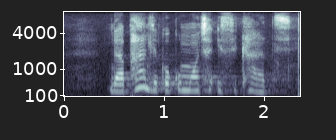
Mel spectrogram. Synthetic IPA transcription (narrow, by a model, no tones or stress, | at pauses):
ŋɡʱapʰand͡ɮʱɛk̬ʼok̬ʼumɔt͡ʃʰaʔisikʰaːtʰi̥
